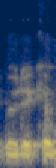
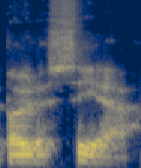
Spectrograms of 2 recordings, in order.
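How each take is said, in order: First: The name is said with three syllables. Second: The name is said with five syllables. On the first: This is the Celtic form of the name. The speaker calls it right. "which is the Celtic pronunciation" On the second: This is the Roman form of the name. The speaker calls it wrong. "which is the Roman pronunciation"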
